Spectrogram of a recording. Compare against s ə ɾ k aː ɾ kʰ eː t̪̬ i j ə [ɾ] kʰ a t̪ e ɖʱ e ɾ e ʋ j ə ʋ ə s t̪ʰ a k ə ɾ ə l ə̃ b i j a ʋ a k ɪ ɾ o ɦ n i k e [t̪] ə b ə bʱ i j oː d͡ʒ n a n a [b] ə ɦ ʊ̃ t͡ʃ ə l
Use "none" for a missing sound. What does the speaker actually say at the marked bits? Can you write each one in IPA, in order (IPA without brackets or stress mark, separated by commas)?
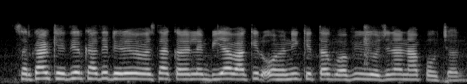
ɾ, t̪, p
